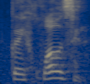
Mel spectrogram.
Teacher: その後ろのグリフロジンのところは、ローのところのアクセントですね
